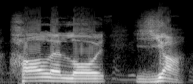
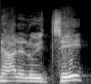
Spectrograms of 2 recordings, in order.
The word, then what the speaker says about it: Hallelujah: to glorify that halleluah there is no one saying hallelujah you know are wrong fans that people are saying it becomes hallelujah even in your Bible saying halleluah and that is yah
